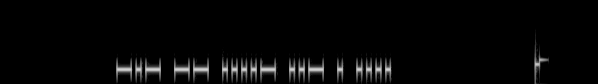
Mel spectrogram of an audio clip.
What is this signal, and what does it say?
Morse code, heard as a keyed tone, about 25 wpm, 700 Hz. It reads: KM4UEH
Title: USA Call Signs - 6 Characters - 2x Character Spacing - 25wpm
